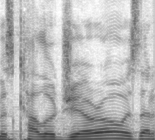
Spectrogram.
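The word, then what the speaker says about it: Calogero: and then Chaz but your original name is cogo is that how you pronounce Ito cogoo that's the way you pronounce cogo what an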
